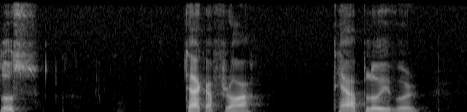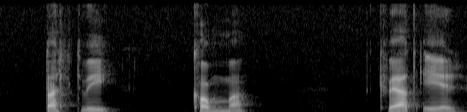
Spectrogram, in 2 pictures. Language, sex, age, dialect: Faroese, male, 15-35, Suðurstreymoy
